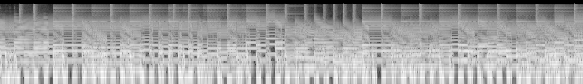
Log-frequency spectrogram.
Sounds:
Music, Jazz

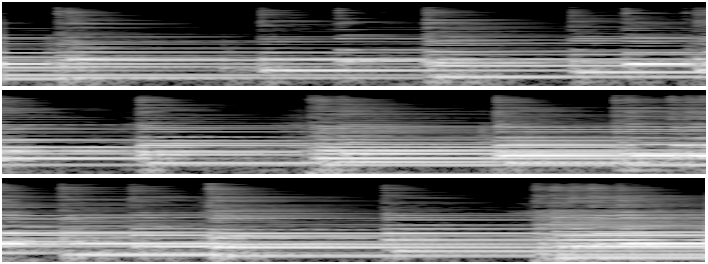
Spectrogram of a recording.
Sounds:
Music, Harpsichord

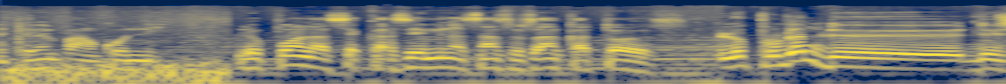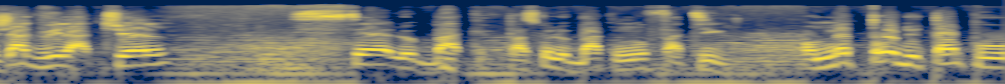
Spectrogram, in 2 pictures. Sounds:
Music, Speech

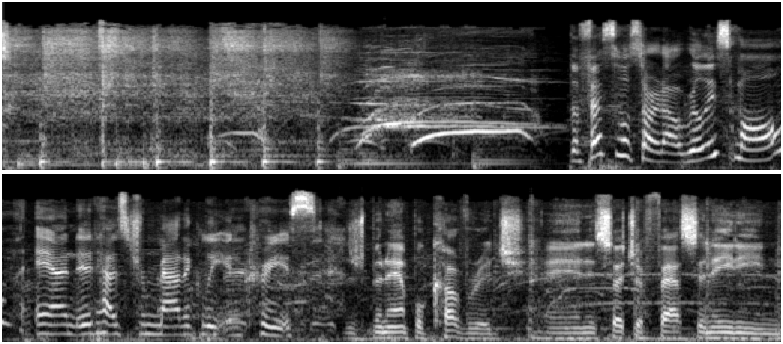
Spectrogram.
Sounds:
Speech, Music

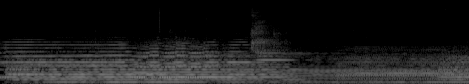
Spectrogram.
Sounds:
Music, Musical instrument

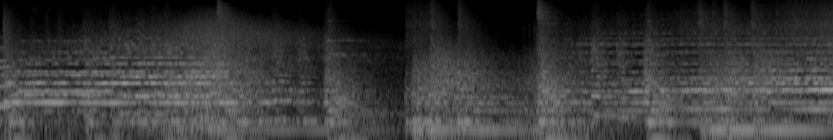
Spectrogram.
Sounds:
Music

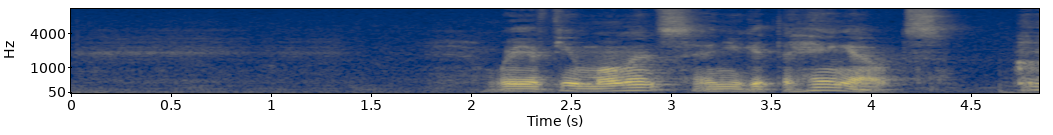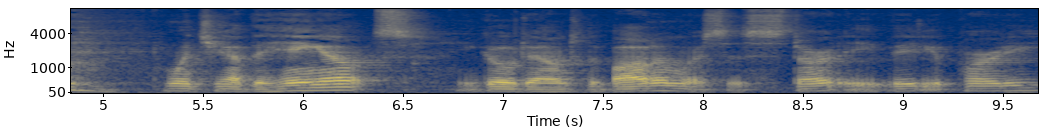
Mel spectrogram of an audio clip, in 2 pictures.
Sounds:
Speech

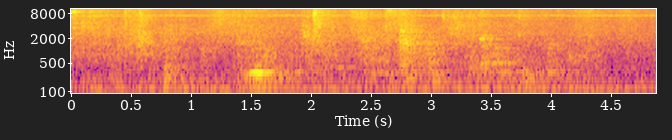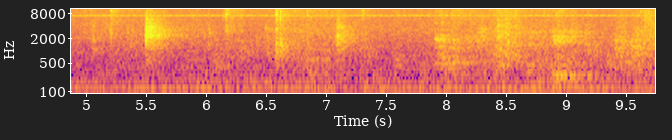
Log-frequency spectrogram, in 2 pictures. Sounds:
Speech

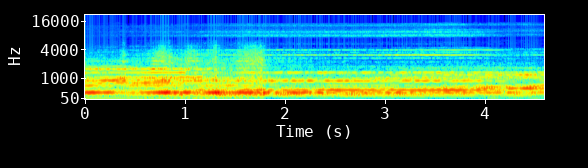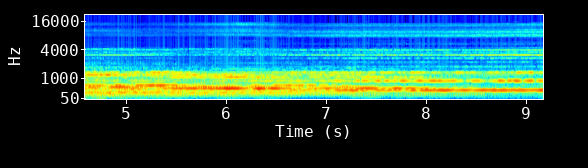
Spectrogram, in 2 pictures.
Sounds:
Ambient music, Music

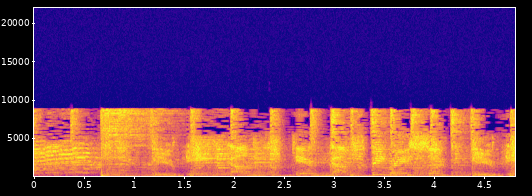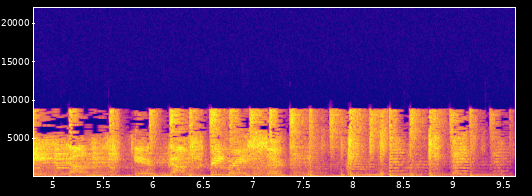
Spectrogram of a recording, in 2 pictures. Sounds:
Music

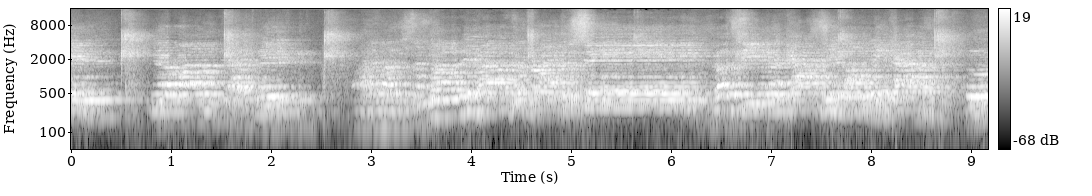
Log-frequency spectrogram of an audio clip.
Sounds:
Choir

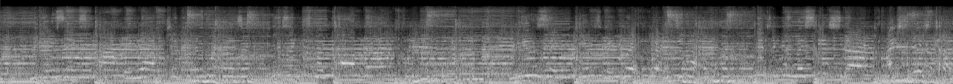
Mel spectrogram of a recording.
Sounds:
Music, Exciting music

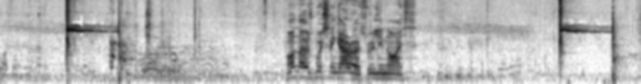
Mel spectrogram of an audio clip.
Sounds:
Arrow, Speech

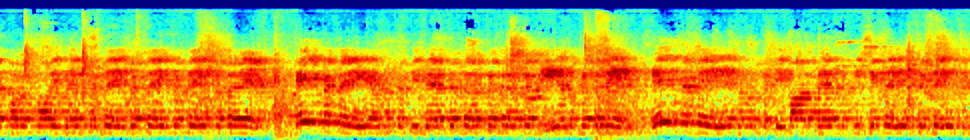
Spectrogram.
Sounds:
Speech

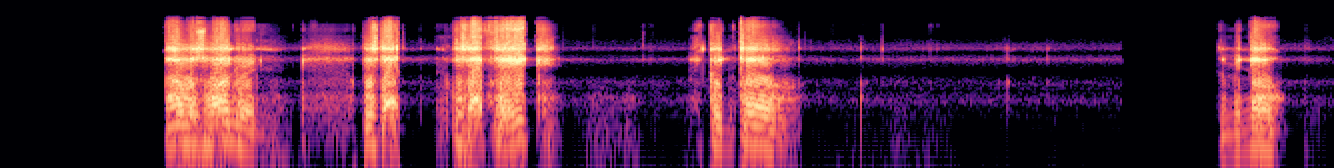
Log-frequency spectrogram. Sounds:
Speech

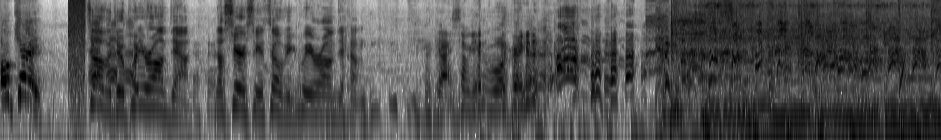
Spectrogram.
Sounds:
Laughter

